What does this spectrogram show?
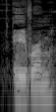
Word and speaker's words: Avram: Avram Mack. And would you spell your name for the record, please? Avram is spelled A, V like Victor, R like Robert, A like Apple, M like Mary.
